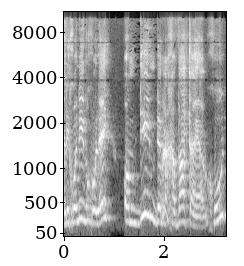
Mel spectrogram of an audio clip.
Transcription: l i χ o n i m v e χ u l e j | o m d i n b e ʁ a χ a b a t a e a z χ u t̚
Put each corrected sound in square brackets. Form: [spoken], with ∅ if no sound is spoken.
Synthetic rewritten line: l i χ o n i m v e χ u l e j | o m d i [m] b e ʁ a χ a [v] a t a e a [ʁ] χ u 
